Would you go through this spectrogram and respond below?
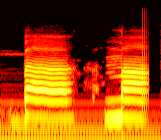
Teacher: So bilabial is two, and labial is lips. And both the lips come together, this sound is produced.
